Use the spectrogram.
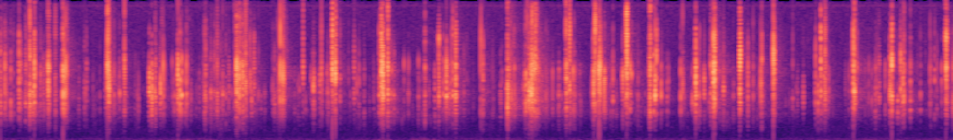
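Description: Small, solid, flat glass gems are held loose in both cupped hands and shuffled with the fingers, so they clink together. Rapid, bright, crisp clicks and clinks run almost continuously, with no low end and very short ring.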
